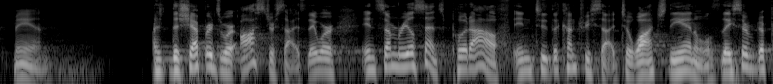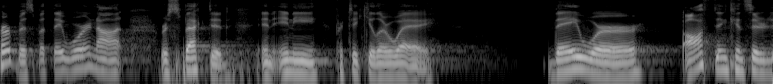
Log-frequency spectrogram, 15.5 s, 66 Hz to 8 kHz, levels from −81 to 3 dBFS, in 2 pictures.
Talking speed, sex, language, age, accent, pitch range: 145 wpm, male, English, 30-49, American, 115-150 Hz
